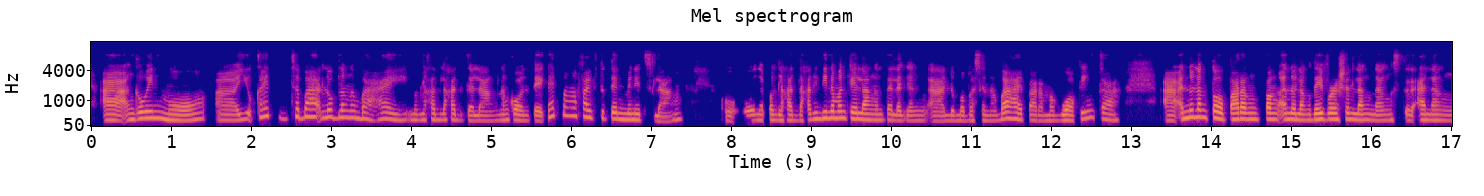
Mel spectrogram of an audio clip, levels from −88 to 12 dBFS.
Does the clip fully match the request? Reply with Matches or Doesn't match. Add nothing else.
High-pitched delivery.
Matches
